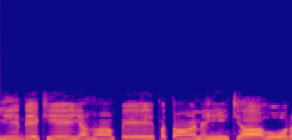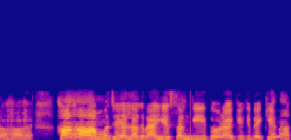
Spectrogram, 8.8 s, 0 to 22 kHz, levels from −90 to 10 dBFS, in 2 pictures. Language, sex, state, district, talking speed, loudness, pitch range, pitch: Hindi, female, Bihar, Bhagalpur, 170 wpm, -16 LUFS, 290-335 Hz, 310 Hz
